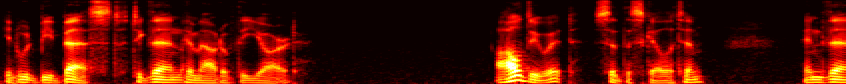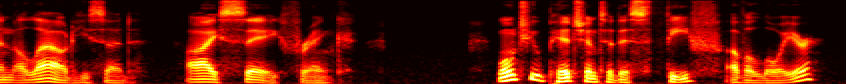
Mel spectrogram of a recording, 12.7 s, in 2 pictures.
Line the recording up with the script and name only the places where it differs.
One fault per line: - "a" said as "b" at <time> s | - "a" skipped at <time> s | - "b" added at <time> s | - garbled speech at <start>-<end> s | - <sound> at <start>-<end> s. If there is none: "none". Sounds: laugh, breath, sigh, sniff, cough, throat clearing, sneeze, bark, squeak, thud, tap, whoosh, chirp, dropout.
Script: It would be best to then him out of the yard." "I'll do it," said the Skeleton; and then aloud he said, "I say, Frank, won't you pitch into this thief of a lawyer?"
none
